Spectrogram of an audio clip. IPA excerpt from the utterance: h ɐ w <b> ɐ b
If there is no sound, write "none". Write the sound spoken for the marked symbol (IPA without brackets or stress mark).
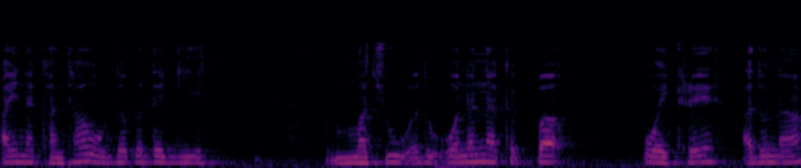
d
